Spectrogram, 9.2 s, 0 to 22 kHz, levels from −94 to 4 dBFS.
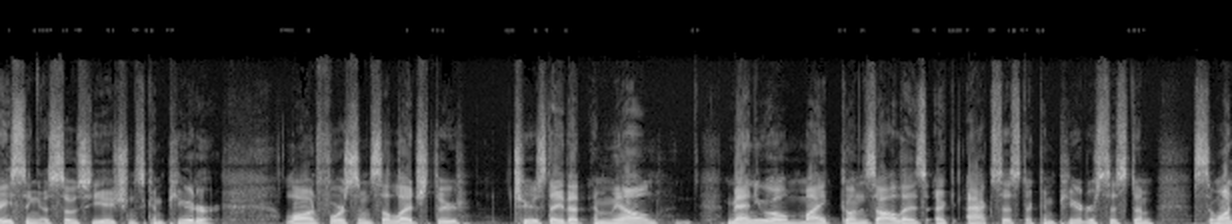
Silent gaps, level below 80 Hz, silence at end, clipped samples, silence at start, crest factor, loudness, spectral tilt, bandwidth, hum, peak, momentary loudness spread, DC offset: none; -46 dBFS; 0 s; under 0.1%; 0 s; 14 dB; -19 LUFS; -4.5 dB/octave; 16 kHz; none; -4 dBFS; 8 LU; under 0.1%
